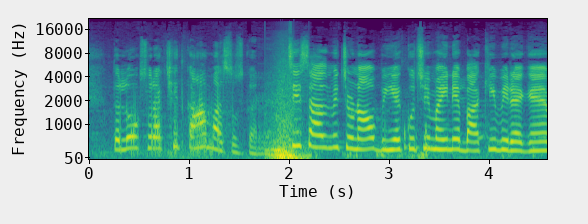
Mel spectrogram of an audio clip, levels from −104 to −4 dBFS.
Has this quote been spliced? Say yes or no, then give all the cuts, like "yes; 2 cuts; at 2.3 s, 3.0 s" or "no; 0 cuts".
yes; 1 cut; at 2.0 s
